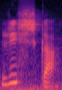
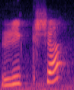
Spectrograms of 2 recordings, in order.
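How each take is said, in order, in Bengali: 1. s ধ্বনিটি k ধ্বনির আগে আসে। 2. k ধ্বনিটি s ধ্বনির আগে আসে। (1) "অনেকে রিস্কা বলছে" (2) "অনেকে রিকশা বলছে"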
